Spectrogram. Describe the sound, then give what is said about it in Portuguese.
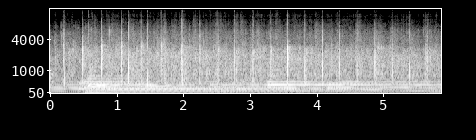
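A church audience applauds during an evangelical service after a prayer. Many hands clap in a steady patter over a sustained low musical tone. “Aplauda Jesus, queridos.”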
